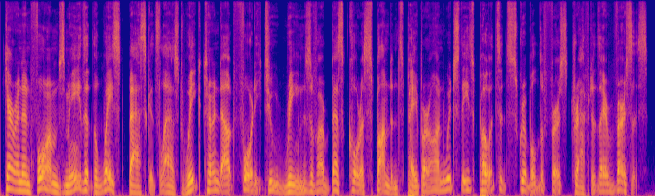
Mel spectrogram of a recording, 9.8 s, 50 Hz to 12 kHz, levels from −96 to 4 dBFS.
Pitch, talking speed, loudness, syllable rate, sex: 135 Hz, 190 wpm, -20 LUFS, 4.7 syllables/s, male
